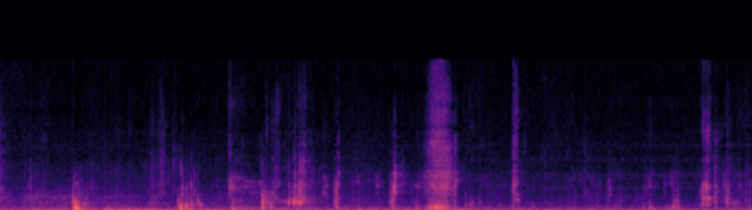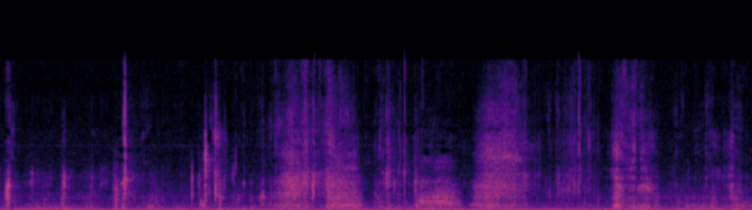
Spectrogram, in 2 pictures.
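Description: Close-miked biting and chewing of crispy fried food: a string of sharp, crackly crunches.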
